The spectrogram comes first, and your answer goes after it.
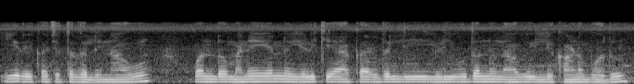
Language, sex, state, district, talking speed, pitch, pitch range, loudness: Kannada, male, Karnataka, Koppal, 115 wpm, 120 Hz, 115-125 Hz, -16 LUFS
